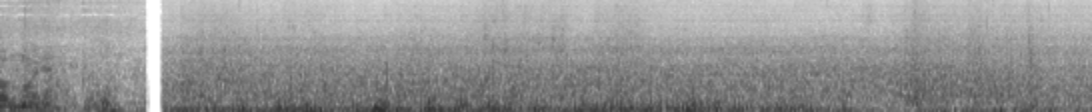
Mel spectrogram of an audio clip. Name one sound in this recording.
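Waves break and wash over a shore.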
